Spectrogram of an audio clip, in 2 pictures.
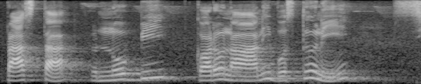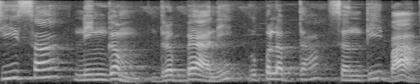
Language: Sanskrit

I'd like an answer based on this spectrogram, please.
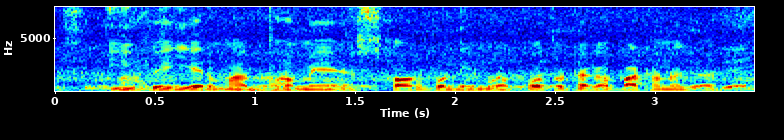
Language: Bangla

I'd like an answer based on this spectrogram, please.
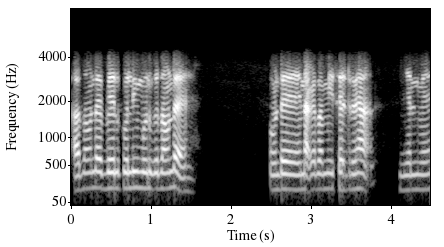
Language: Santali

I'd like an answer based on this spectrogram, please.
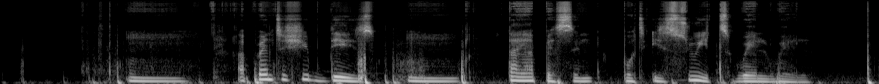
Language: Nigerian Pidgin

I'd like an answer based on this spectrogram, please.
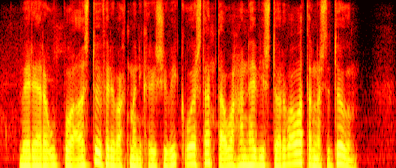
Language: Icelandic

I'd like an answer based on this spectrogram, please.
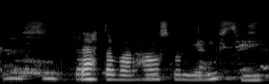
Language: Icelandic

